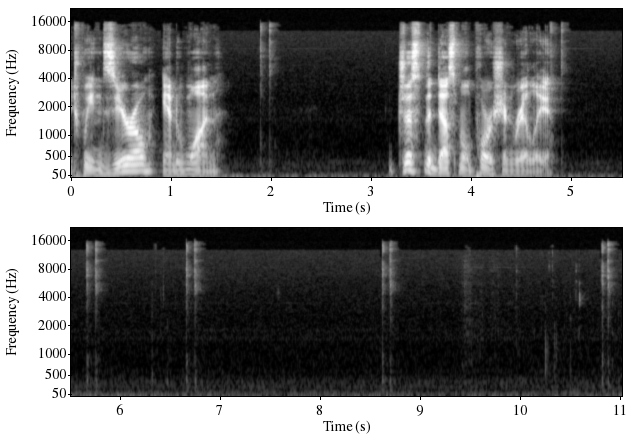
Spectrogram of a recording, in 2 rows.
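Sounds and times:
faint computer mouse clicks: 1.9s - 2.1s, 5.6s - 6.9s, 8.6s - 8.8s, 10.6s - 11.0s.

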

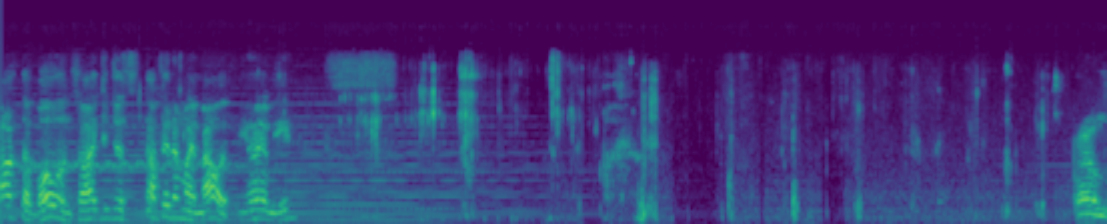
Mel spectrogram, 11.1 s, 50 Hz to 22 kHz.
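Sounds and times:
faint music: 0.0s - 6.6s, 9.6s - 11.0s
chewing and smacking: 3.4s - 10.8s.

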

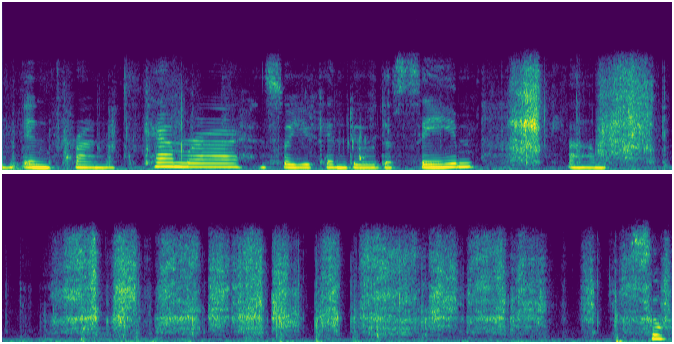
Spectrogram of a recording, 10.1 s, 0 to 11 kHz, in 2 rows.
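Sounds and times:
tool scraping on paper: 3.8s - 10.0s.

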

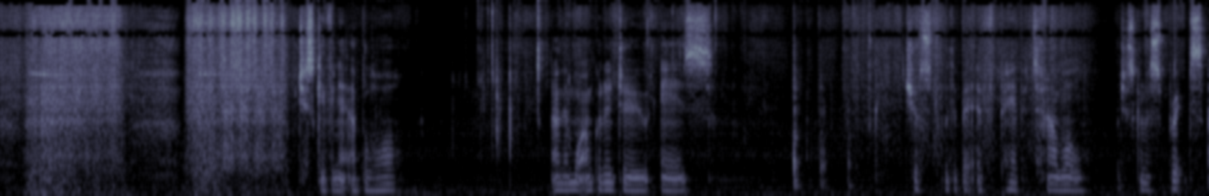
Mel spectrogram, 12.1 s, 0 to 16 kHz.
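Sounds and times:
person blowing air: 0.0s - 3.0s.

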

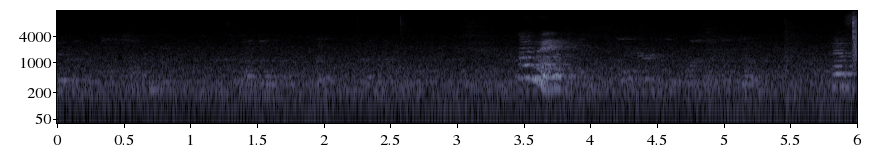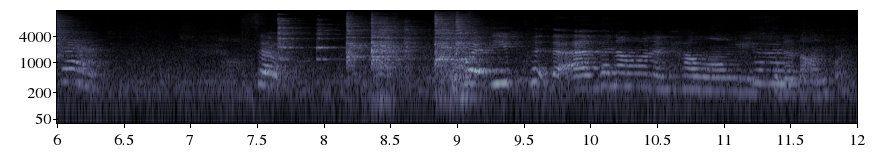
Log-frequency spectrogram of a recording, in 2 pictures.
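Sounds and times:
utensils and dishes clattering: 7.6s - 9.4s.

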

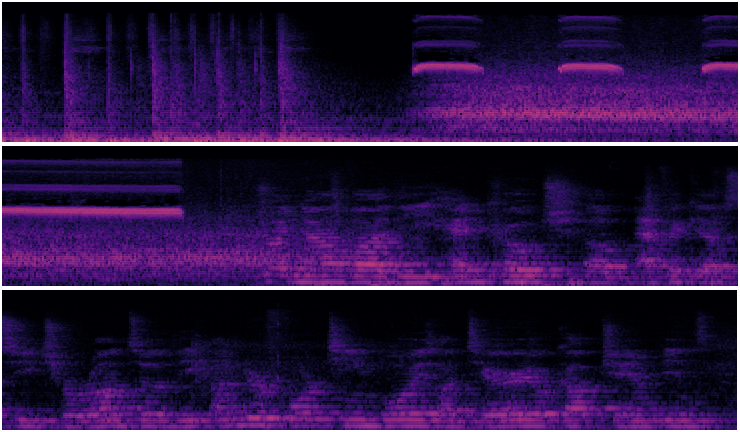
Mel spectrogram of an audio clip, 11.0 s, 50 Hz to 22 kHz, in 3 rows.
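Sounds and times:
referee's whistle blasts: 2.1s - 4.7s.

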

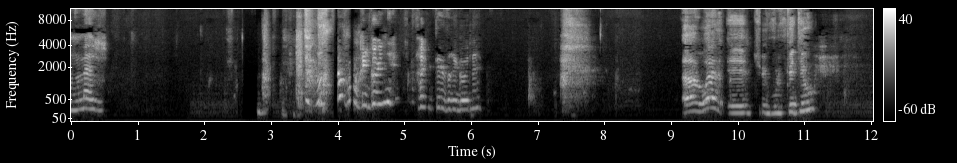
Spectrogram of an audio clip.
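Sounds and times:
young men laughing loudly: 2.8s - 4.5s.

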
